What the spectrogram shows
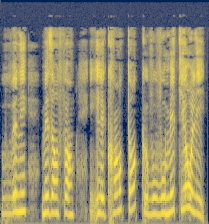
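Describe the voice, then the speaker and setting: A woman's voice: high voice, fairly even intonation, measured pace, dry recording, clean studio sound, voice pushed up. Woman doing a trembling mother canary. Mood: anxious.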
